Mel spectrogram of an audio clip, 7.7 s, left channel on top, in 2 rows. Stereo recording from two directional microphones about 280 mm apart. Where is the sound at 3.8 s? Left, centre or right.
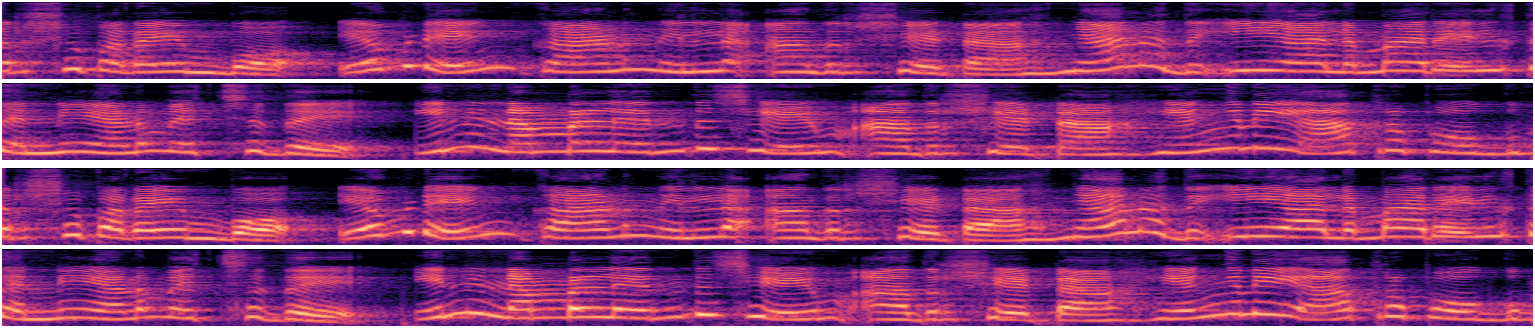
Centre.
